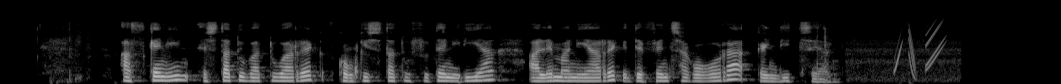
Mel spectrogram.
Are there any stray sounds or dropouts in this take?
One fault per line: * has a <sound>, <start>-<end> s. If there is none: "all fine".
* has a chirp, 8.9-9.5 s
